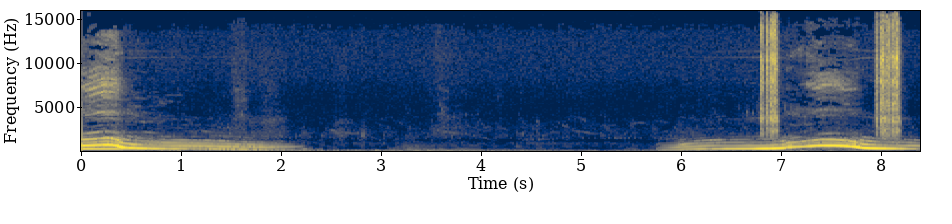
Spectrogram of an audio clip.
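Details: Spotted hyena clan harassing a young male lion on an early-morning safari in South Africa's northern Sabi Sands; a long descending wail, a quiet pause, then a wavering rise-and-fall moan with faint background rumble.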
